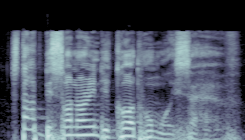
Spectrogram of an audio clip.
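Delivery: ordinary delivery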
